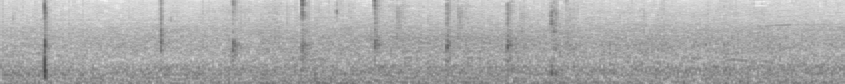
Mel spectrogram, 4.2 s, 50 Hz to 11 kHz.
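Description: Ballpark crowd murmur with one sharp pop shortly after the start, a 95 mph four-seam fastball smacking into the catcher's mitt. It is followed by a run of evenly spaced claps, about three a second, that stops near the end.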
